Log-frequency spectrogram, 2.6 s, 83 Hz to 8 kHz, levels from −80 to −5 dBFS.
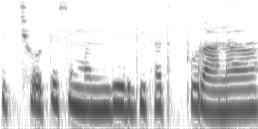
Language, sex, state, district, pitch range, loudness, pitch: Chhattisgarhi, male, Chhattisgarh, Bilaspur, 170-190 Hz, -35 LUFS, 185 Hz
